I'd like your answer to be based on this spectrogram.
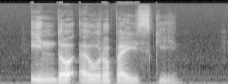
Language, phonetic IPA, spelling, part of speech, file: Polish, [ˌĩndɔɛwrɔˈpɛjsʲci], indoeuropejski, adjective, Pl-indoeuropejski.ogg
